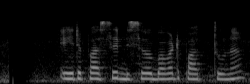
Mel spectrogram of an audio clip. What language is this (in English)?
Sinhala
